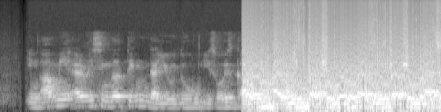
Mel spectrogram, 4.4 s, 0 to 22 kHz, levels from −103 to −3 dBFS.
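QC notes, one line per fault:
2.42 to 4.42 s, signed and unsigned mixed up: from 2.42 s to the end the speech turns into a wall of harsh, buzzing distortion, and the quiet bits are as loud as the loud ones. That's likely the 8-bit samples being read with the wrong sign convention, so the top bit flips and every zero crossing swings across the full range.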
